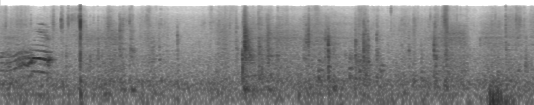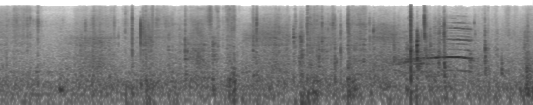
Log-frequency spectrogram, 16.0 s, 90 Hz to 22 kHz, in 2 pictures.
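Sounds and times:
chicken call: 0.0s - 0.9s, 13.8s - 15.2s.

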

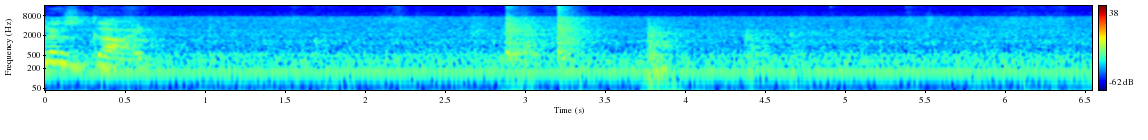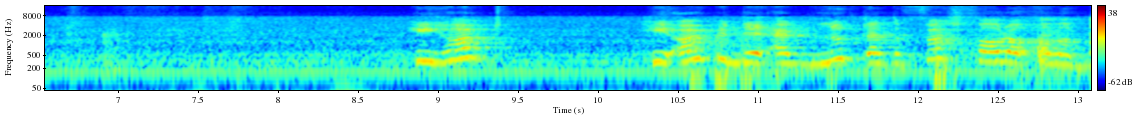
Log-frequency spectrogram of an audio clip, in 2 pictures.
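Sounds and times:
low electrical hum: 0.0s - 13.0s.

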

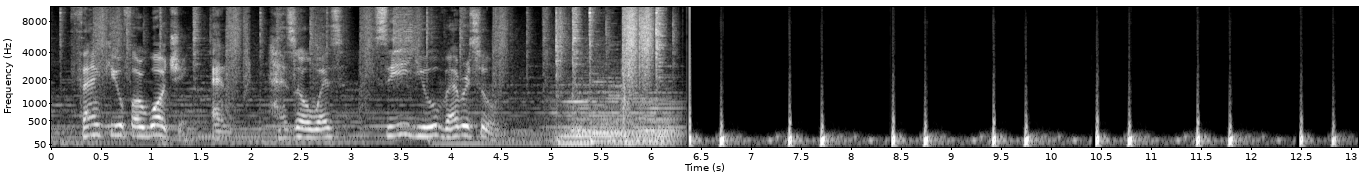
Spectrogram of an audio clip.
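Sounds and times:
heartbeat thumps: 6.3s - 13.0s.

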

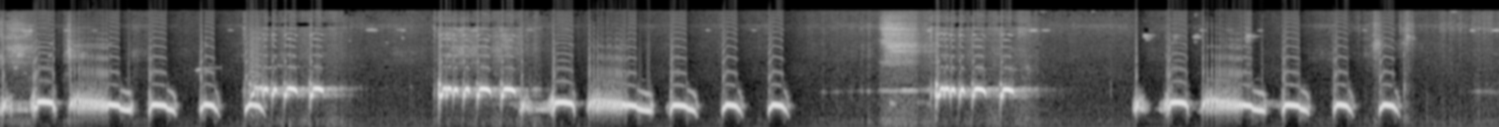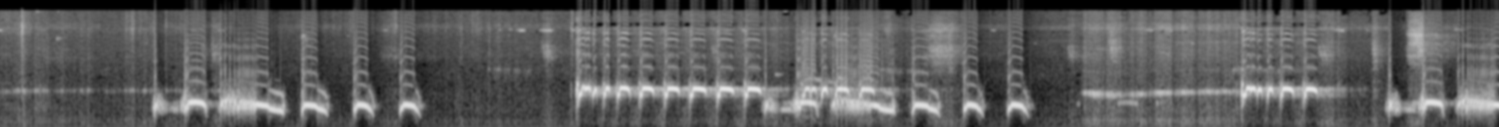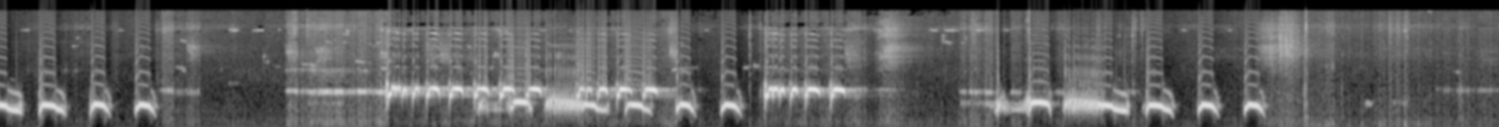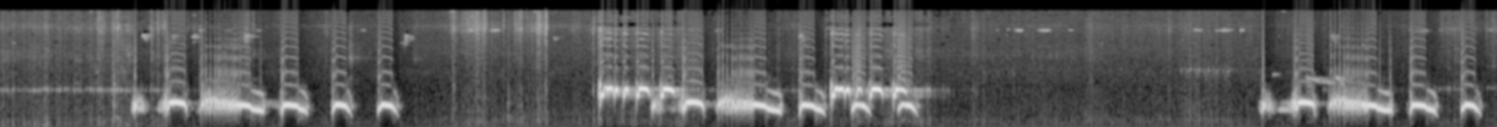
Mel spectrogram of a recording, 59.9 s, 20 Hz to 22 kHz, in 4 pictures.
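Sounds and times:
doves cooing: 0.0s - 3.6s, 4.3s - 10.5s, 11.3s - 14.1s, 14.7s - 19.3s, 20.4s - 32.0s, 32.8s - 49.1s, 50.9s - 54.5s, 57.4s - 59.9s.

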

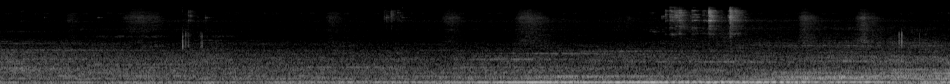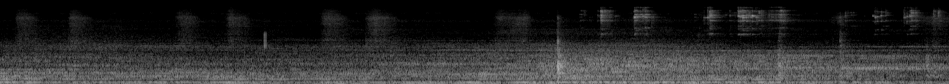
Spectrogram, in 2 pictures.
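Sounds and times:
gas burner flame rumbling: 0.0s - 18.9s.

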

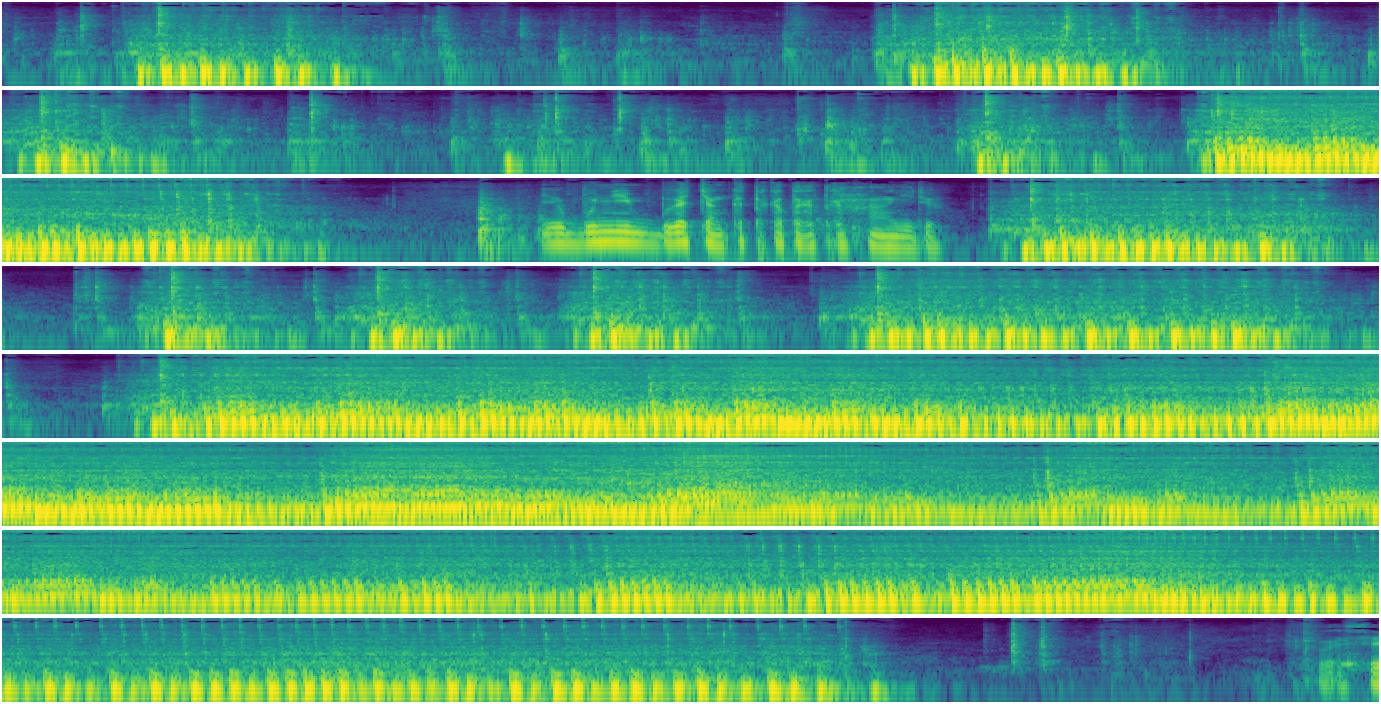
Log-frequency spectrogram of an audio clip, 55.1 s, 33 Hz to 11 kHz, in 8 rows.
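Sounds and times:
motorcycle engine starting and revving: 0.0s - 15.8s, 18.6s - 53.5s
engine top-end rattling: 18.7s - 52.8s.

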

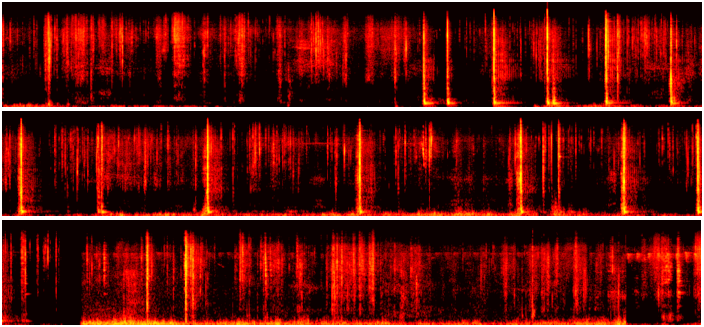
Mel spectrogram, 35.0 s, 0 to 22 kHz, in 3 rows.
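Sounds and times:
knife chopping dry wood: 6.8s - 12.4s, 13.2s - 13.7s, 14.9s - 15.6s, 17.4s - 18.0s, 20.1s - 21.2s, 21.8s - 22.4s, 23.1s - 24.1s, 26.4s - 26.7s.

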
